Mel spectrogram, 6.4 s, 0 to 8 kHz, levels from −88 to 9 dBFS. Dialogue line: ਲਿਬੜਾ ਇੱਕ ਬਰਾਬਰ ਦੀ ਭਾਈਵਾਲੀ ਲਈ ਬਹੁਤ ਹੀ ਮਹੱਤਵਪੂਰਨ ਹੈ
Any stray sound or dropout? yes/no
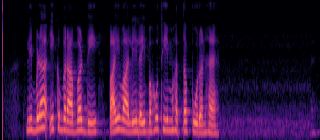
no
